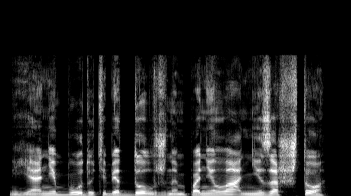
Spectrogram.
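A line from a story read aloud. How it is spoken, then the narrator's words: Growled. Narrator (Russian): прорычал он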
